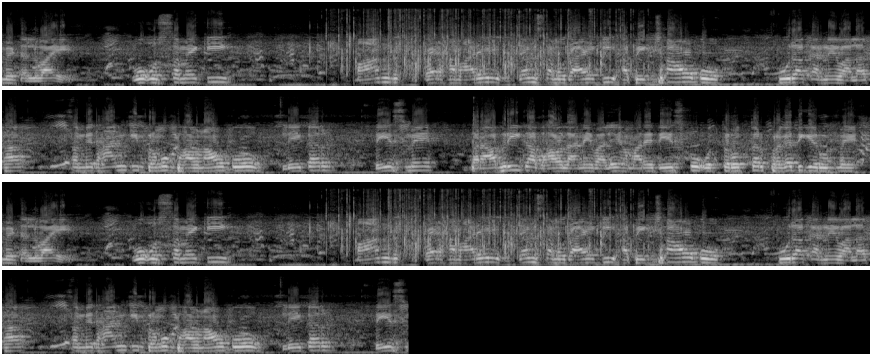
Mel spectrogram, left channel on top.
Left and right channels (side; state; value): right; drops out; at 12.8 s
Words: डलवाए, वो उस समय की मांग और हमारे जन समुदाय की अपेक्षाओं को पूरा करने वाला था। संविधान की प्रमुख भावनाओं को लेकर देश में बराबरी का भाव लाने वाले, हमारे देश को उत्तरोत्तर प्रगति के रूप में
